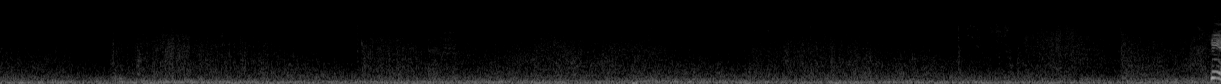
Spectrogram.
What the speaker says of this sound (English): Now time for the party to fly away from an explosion.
